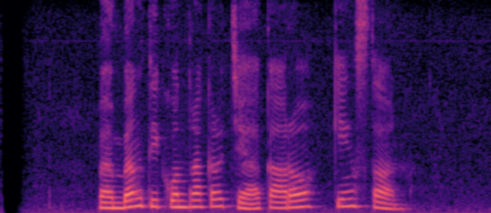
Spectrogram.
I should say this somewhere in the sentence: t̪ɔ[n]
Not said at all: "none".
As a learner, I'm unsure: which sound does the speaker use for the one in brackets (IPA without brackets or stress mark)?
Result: n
